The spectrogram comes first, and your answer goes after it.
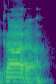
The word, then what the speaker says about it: gotta: We don't tend to pronounce the 2 T's in English. We say gotta. It's almost like a D, but it's much lighter because it's not behind the teeth that you're hitting your tongue.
